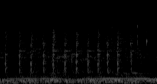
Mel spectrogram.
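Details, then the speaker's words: Stihl MS 261 C-M chainsaw with noise on starting, starter removed, flywheel turned by hand: quick even metallic ticking about ten per second; flywheel-side bearing has no play, suspected conrod bearing or piston rings. "das liegt anscheinend daran dass entweder das kubelwellen kubelwellenlager nicht das ja plefußlager das pleager oder die kbenringe defekt sind dann kommen so solche Geräusche hier zustande"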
